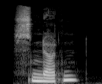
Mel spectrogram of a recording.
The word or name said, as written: snotten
